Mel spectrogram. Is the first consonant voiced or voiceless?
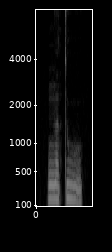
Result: voiced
